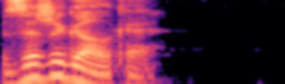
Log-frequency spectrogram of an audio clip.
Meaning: lighter (fire making device)
- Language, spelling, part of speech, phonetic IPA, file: Russian, зажигалка, noun, [zəʐɨˈɡaɫkə], Ru-зажигалка.ogg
